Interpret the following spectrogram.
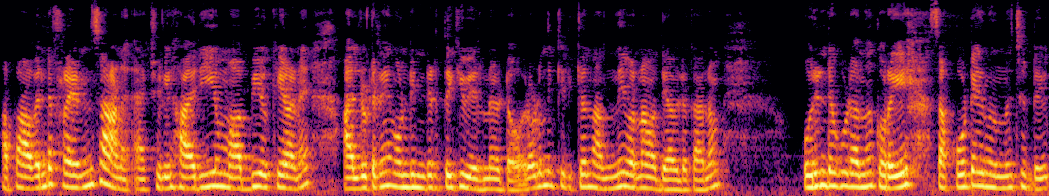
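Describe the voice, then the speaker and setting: A young woman, telling a personal family story in an earnest, halting way with restarts. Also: mid-range voice, darkish tone. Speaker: family vlogger.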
